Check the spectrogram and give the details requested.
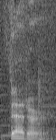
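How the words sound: It is said in an American accent. "in American accent they'll say it better"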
